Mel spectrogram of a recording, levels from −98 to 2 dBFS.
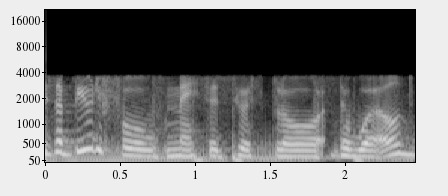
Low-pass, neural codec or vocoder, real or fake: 3.6 kHz; none; real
